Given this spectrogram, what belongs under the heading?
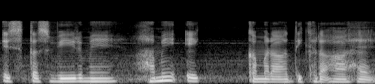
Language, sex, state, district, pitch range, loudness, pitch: Hindi, male, Bihar, Patna, 120-140 Hz, -14 LUFS, 140 Hz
